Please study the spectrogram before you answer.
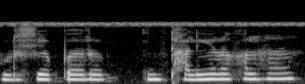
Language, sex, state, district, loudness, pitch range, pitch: Hindi, female, Jharkhand, Palamu, -15 LUFS, 225-250 Hz, 235 Hz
